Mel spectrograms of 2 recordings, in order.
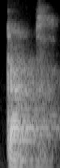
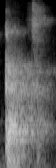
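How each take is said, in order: The two takes are said the same way.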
